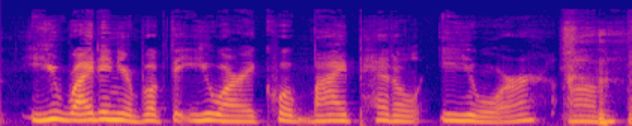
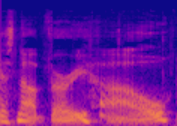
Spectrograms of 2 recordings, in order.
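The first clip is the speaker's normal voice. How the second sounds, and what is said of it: Imitates Eeyore's gloomy cartoon voice. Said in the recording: “a good Eeyore impression”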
